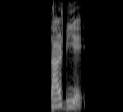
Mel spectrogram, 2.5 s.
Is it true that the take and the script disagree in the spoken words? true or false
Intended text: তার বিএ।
false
